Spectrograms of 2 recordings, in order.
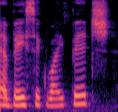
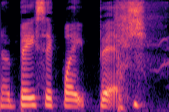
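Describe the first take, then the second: First: The last word carries no special emphasis. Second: The last word is strongly emphasized. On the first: She is simply into the current trend. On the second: She is mean and thinks she sets trends.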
